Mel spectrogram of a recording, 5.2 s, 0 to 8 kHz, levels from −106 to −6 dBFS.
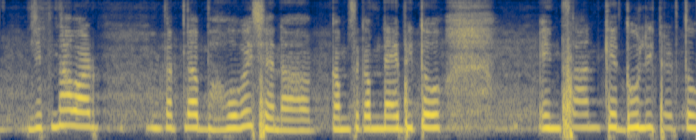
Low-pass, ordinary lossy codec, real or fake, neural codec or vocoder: none; none; fake; codec, 16 kHz, 16 kbps, FreqCodec, smaller model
